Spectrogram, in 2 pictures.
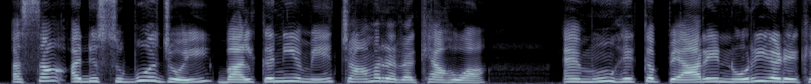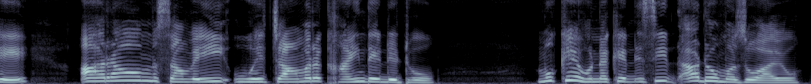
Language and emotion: Sindhi, happy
